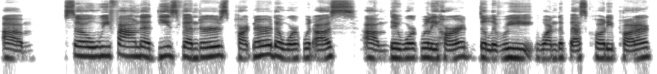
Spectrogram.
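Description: A woman's voice: medium pitch, steady tone, moderate pace, a bit bright, dry recording, low-quality recording. Earnest Thai-accented woman entrepreneur. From Thailand. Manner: earnest, careful, laughs easily. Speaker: entrepreneur, guest. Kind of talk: casual interview answers.

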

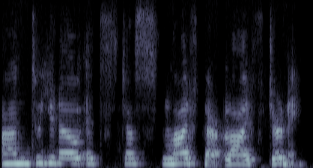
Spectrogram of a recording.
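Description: Polish-accented woman, halting and earnest. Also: fairly high pitch, flat delivery, muffled recording. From Poland. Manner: halting, searching for words. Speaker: podcast guest. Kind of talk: interview conversation.

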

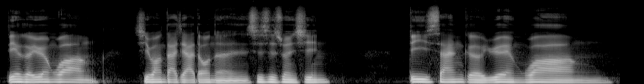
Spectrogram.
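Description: A man's voice: lowish voice, flat delivery, measured pace, a little mellow, clean tone, no room sound, close to an everyday voice. An actor with a Taiwanese Mandarin accent playing a timid, despondent bank employee in his thirties, narrating his life introspectively in a radio drama. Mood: hesitant. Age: 30s.

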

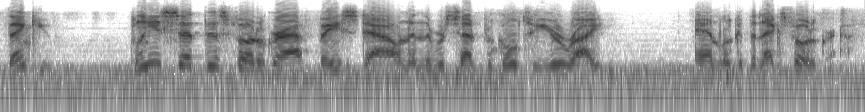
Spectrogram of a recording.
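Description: A man's voice: medium pitch, normal speed, music in the background, natural voice. A man playing a detached, commanding research doctor, giving clipped procedural instructions in an audio drama. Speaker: experiment controller. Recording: muffled radio link with clear noise.

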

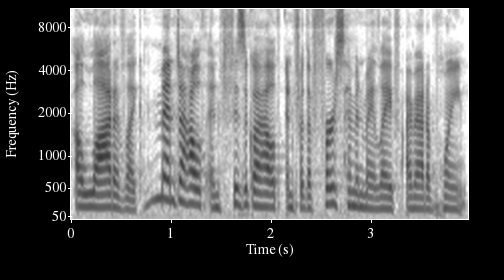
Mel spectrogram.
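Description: A woman's voice: medium pitch, expressive, fast, sharp tone, no echo. A woman in her thirties co-hosting a podcast, chatting candidly and reading a personal letter aloud. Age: 30s. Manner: candid, talks in starts and restarts. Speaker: podcast co-host.

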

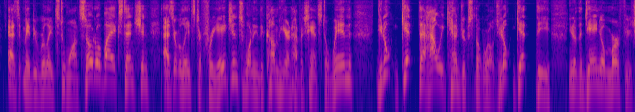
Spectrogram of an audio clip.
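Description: A man's voice: on the high side, a bit bright, no echo, clean studio sound. A man co-hosting a sports podcast, giving emphatic unscripted analysis and repeating points for emphasis.

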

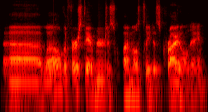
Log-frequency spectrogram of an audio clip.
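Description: A man's voice: on the low side, fast talker, pushed and bright, slight background noise. A man in his fifties from Eastern Tennessee, a scientist guest on an interview, answering thoughtfully with frequent restarts. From United States (Eastern Tennessee). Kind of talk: interview conversation.

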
